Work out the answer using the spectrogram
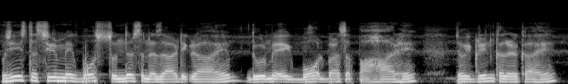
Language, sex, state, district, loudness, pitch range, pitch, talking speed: Hindi, male, Arunachal Pradesh, Papum Pare, -12 LUFS, 125-150 Hz, 130 Hz, 275 wpm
